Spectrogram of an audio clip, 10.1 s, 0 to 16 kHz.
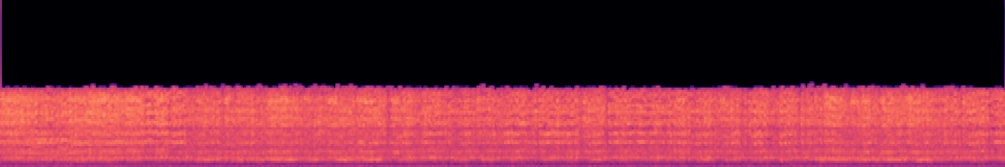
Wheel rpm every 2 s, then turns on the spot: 210, 220, 220, 220, 220.
none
